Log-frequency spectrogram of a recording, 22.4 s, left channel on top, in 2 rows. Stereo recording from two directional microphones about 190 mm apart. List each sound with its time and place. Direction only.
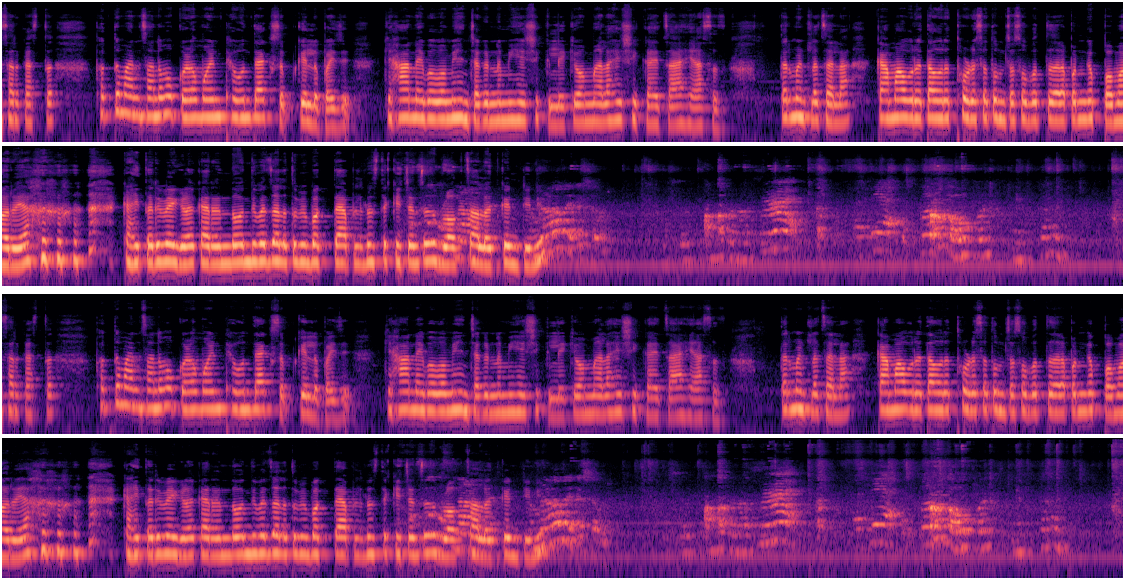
0.0 s speech: 20° left (ahead or behind)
